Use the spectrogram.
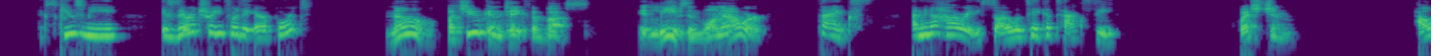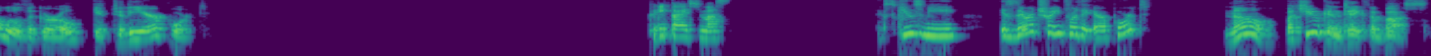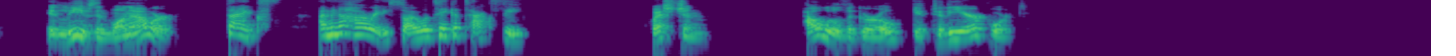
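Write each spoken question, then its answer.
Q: How will the girl get to the airport?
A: By taxi.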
